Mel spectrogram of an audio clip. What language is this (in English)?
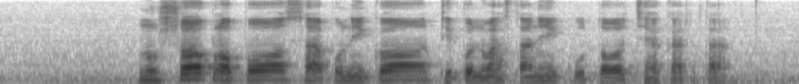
Javanese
